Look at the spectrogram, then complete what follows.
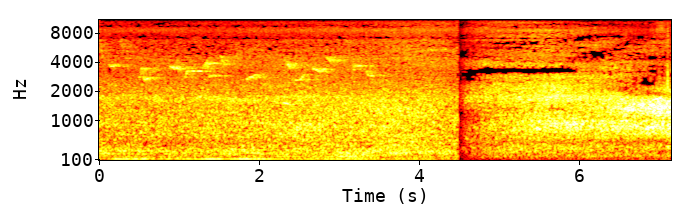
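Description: Steady outdoor background noise of distant road traffic and wind on the microphone, broken by an edit cut about four and a half seconds in. A faint high steady whistle follows the cut for about a second.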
